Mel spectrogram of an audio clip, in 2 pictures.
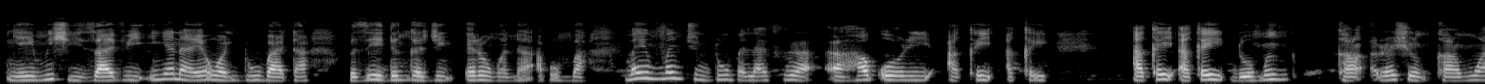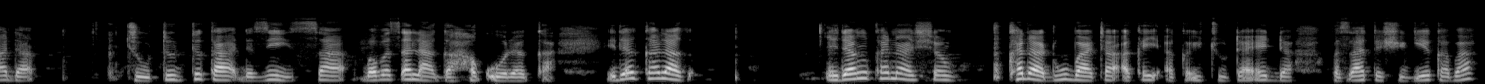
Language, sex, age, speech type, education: Hausa, female, 46-60, spontaneous, tertiary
